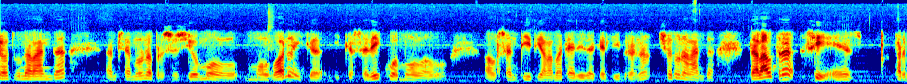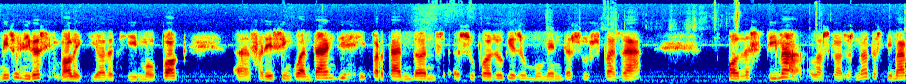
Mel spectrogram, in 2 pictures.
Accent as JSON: {"language": "Catalan", "region": "Catalonia", "country": "Spain", "said": "jo sóc del Penedès, malgrat que tingui arrels també en el Camp de Tarragona"}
